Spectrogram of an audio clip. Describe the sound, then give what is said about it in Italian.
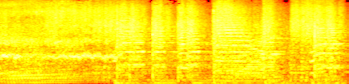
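Race cars skid at a motor race on the Bologna circuit: loud, continuous roaring engines with squealing tires, with several sharp surges in the din. “Enzo Ferrari assiste alla sua prima gara automobilistica al circuito di Bologna.”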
